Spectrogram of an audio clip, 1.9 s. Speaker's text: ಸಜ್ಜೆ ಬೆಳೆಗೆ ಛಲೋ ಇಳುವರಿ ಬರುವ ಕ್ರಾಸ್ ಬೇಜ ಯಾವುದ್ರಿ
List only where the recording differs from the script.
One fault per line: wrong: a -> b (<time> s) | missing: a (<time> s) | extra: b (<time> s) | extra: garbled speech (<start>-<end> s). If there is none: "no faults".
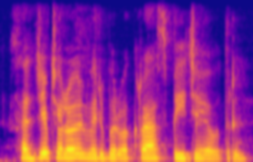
missing: ಬೆಳೆಗೆ (0.4 s)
